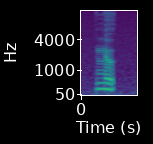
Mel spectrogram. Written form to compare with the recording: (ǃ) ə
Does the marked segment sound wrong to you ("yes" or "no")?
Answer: yes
